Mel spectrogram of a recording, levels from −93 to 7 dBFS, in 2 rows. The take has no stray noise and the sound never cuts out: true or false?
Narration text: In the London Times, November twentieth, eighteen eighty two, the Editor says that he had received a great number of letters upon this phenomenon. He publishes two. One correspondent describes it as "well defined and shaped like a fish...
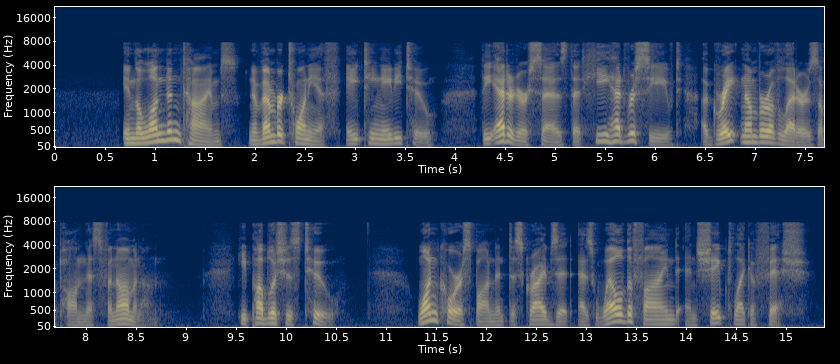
true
